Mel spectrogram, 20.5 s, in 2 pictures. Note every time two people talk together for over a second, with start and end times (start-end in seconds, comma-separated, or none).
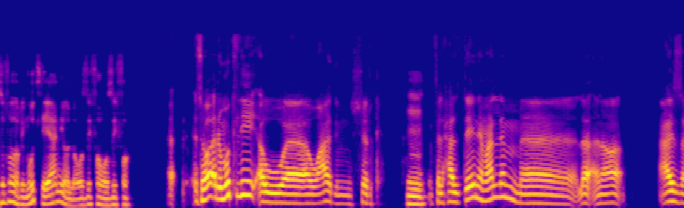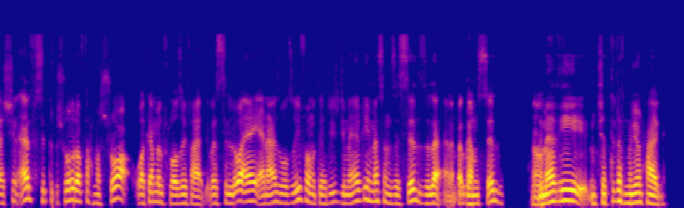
none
